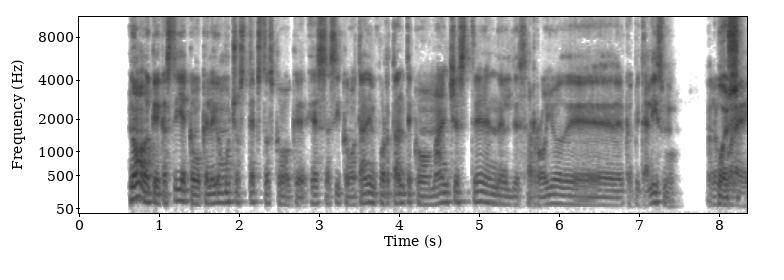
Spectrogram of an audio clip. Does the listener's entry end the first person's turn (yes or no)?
yes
